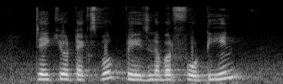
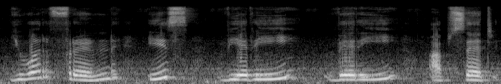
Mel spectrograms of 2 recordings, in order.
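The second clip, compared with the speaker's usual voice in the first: slow, word by word; slow read-along; slower than usual. Shown as a demonstration. Teacher models the sentence for grade five, slowly. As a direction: drag each word out for the children. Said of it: "So let's read the sentence".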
